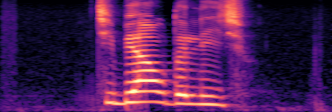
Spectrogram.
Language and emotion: Russian, angry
